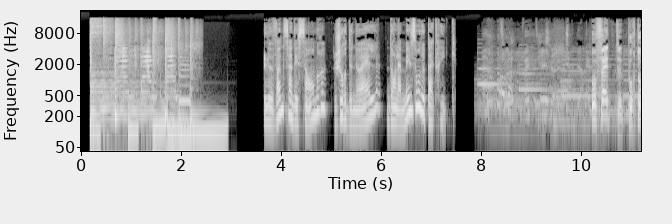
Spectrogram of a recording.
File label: French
